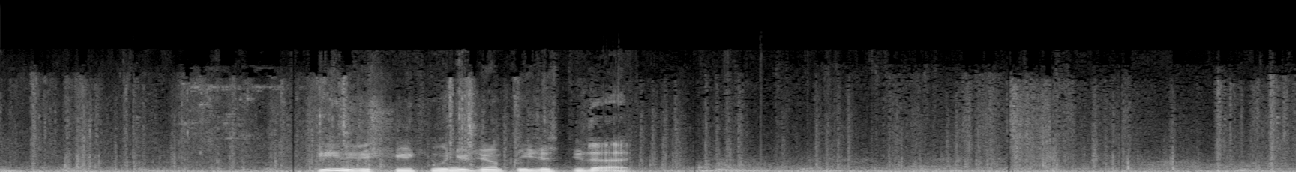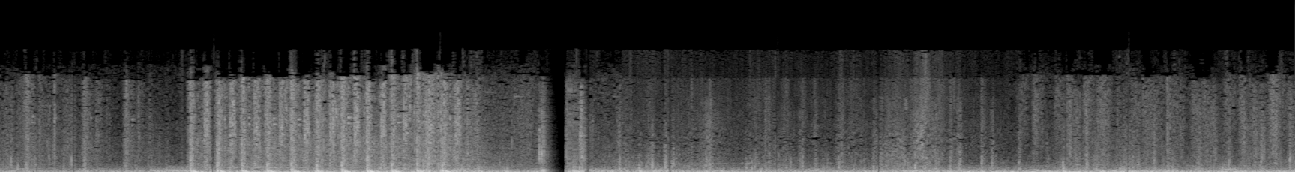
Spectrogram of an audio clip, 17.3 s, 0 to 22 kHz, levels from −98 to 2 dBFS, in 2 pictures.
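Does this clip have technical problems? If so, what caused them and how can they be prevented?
Yes. From 12.26 to 12.57 s the sound turns choppy and robotic. This is repeated packet loss: four gaps in about 0.3 s, the longest 142 ms. The receiver patched 200 ms by stretching the last sound, and 40 ms simply drops out, so roughly two thirds of that stretch is filler. A more stable network path, a larger jitter buffer or forward error correction would prevent it.

From 12.79 to 15.43 s the audio goes rough, watery and dull. This is a call bitrate drop: the sender's bandwidth estimate fell, and the encoder went from 48 to 18 kbps and stayed at that lower rate for about 2.6 s. Coding that coarsely smears the detail and trims away the upper frequencies until the rate climbs back. More reliable uplink bandwidth, or fewer competing uploads, would prevent it.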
